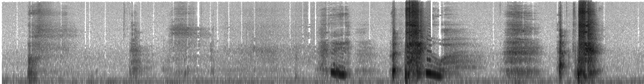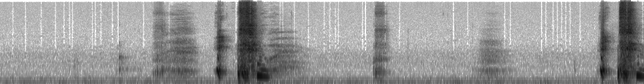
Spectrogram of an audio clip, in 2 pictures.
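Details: Adult with flu gives about four strong, forceful sneezes, each after a rising, gasping in-breath. The sneezing was deliberately induced because of a persistent tickly nose: sneezing.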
